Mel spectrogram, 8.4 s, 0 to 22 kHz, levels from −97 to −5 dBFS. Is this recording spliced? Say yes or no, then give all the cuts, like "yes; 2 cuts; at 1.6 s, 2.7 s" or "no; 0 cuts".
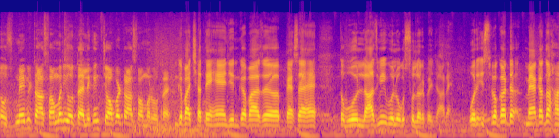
yes; 1 cut; at 2.6 s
